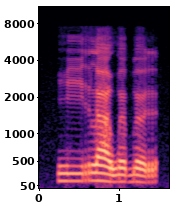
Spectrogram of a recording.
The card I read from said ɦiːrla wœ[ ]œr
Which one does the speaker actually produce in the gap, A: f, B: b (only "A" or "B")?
B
